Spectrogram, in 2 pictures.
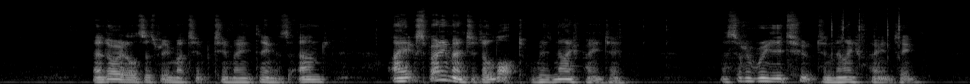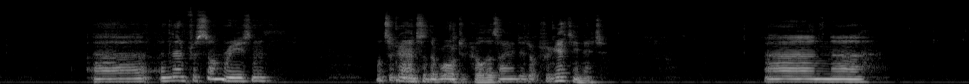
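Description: A man talks calmly close by, in short phrases with pauses.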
